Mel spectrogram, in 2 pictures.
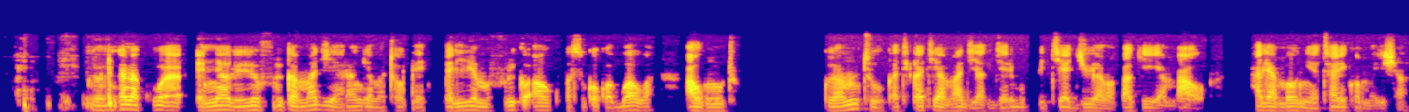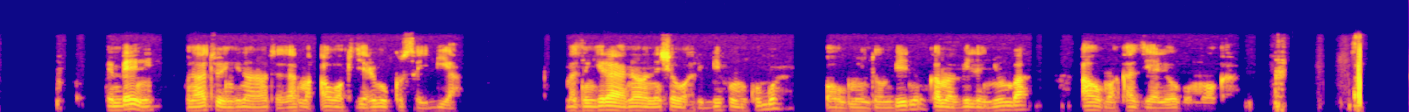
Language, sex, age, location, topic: Swahili, male, 18-24, Nairobi, health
